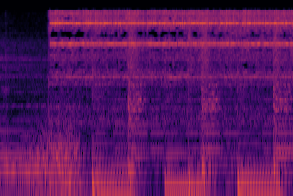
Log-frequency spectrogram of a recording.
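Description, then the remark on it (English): An alarm clock rings in repeated electronic bursts, four pulses in a steady rhythm after a brief quiet start, loud with no voices. “That's probably what you think when you hit the snooze button on your alarm and decide to spend a bit more time in bed.”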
